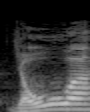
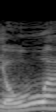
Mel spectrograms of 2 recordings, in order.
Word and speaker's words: 여호와: 자, 우리가 흔히 성경을 읽을 때요, 이 하나님의 성호를 여호와 하나님이라고 일컫습니다.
